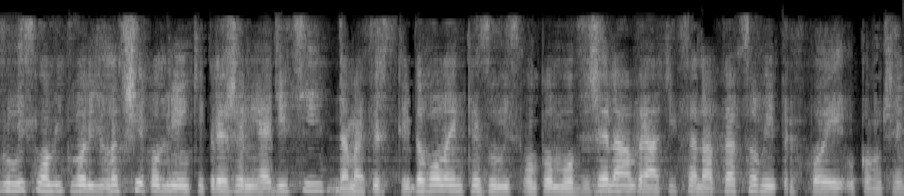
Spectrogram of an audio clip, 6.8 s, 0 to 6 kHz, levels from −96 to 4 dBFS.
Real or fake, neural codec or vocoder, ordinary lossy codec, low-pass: fake; codec, 24 kHz, 1 kbps, SNAC; AAC, 24 kbps; 5.4 kHz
